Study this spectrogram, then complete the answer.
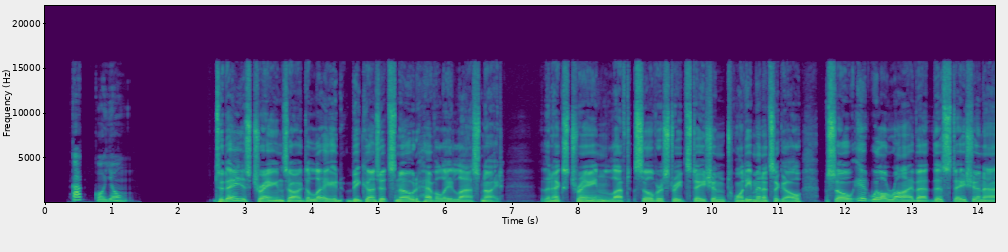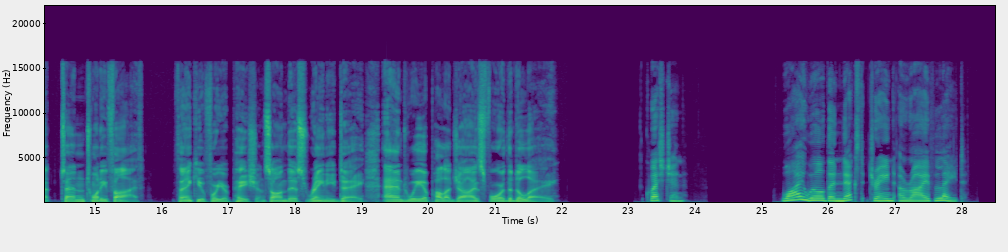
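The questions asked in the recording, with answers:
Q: Why will the next train arrive late?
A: Because it snowed heavily last night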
